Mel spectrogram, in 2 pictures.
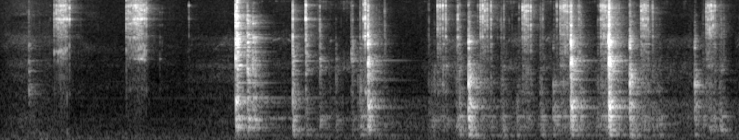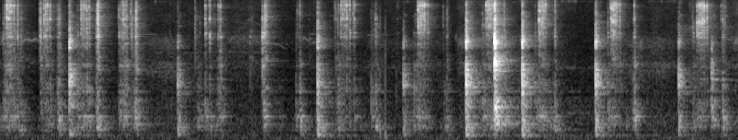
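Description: A ratcheting wrench working on a Harley-Davidson motorcycle during a rear fork install, giving bursts of quick metallic clicks and ratchet rattles in an irregular rhythm, close by, with short pauses between runs.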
